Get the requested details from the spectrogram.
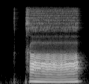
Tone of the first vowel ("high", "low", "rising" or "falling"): low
